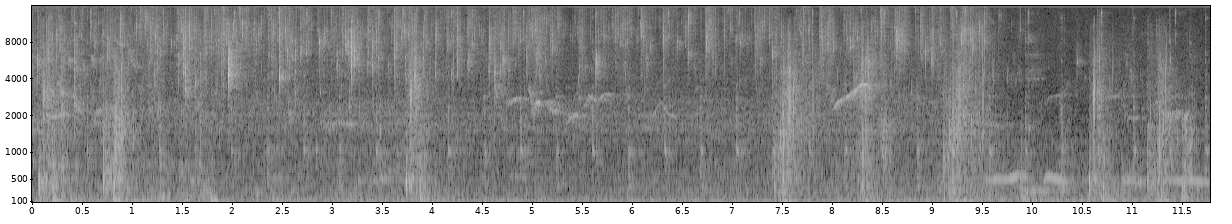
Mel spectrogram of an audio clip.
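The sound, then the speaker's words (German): Tap water runs into a sink while strawberries are washed under it, a continuous splashing stream broken by irregular louder gushes and small drips, with no talking. “Die Erdbeeren sehen aber lecker aus. Kann ich schon mal eine haben? Ja, schon gut. Ich wasche euch ein paar ab.”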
